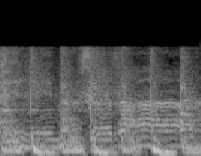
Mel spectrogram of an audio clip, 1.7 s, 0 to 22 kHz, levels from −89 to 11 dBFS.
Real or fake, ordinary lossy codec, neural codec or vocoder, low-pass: fake; none; vocoder, 44.1 kHz, 128 mel bands, Pupu-Vocoder; 7.2 kHz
